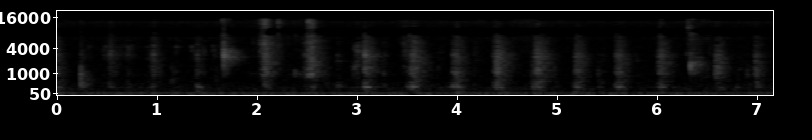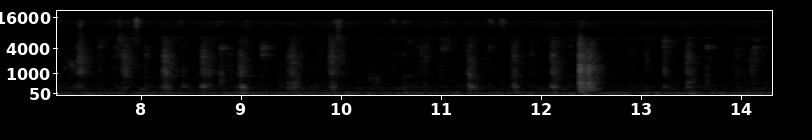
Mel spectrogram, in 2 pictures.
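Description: Faint close-miked chewing: a steady run of small wet mouth clicks about two to three a second, with one louder click near the end.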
